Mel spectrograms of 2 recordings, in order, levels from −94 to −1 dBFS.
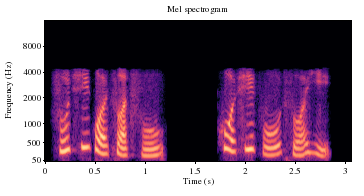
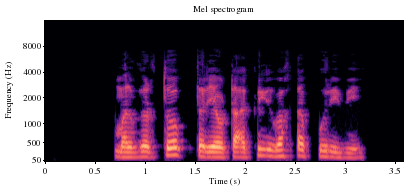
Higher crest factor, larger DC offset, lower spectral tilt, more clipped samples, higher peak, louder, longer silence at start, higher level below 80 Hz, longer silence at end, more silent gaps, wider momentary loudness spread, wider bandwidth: about the same, 16 dB vs 18 dB; neither; first, -11.5 dB/octave vs -10 dB/octave; neither; first, 0 dBFS vs -6 dBFS; first, -17 LUFS vs -23 LUFS; second, 0.15 s vs 0.7 s; first, -62 dBFS vs -68 dBFS; second, 0.2 s vs 0.4 s; first, 1.23-1.73 s vs 2.70-2.74 s; second, 8 LU vs 12 LU; second, 4.6 kHz vs 5.2 kHz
